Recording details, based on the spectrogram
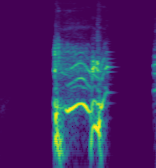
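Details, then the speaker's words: Adult man with laryngitis: one short, harsh cough with voiced, throaty quality, close to a throat clear, in a quiet room. "me elementary supporter I apologize guys I had learned I got a laryngitis apparently yes I'm still doing this"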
